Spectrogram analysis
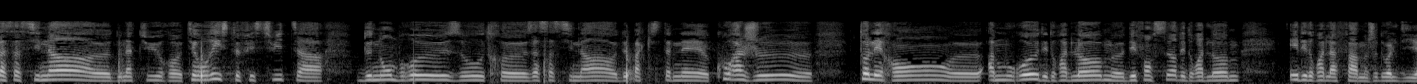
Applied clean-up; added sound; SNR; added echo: none; Fireworks; 15 dB; none.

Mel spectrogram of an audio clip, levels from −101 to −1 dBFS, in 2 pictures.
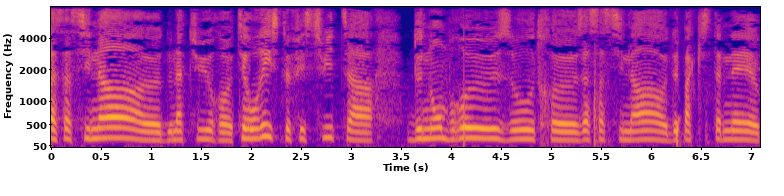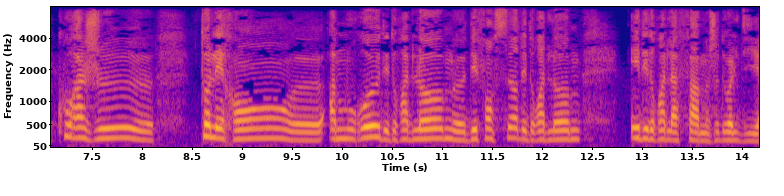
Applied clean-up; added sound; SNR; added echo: neural mask model Resemble Enhance denoiser.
